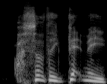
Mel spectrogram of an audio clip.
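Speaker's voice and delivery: through clenched teeth. Narrator speaking as a woman just bitten by a snake, through clenched teeth. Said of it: "She says through clenched teeth".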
